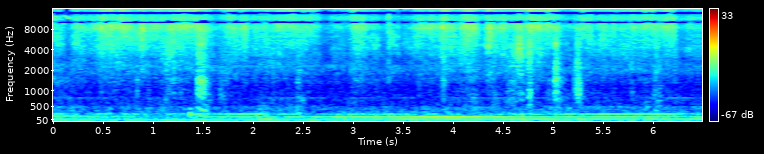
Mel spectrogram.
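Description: Faint scratching and rustling of a crochet hook pulling thick plush yarn through stitches, a few light ticks scattered across it, over a low steady hum.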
